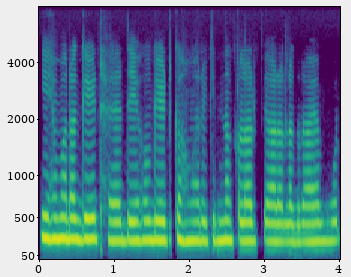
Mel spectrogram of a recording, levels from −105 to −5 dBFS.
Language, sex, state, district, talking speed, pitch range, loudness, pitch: Hindi, female, Uttar Pradesh, Jyotiba Phule Nagar, 240 wpm, 220-230 Hz, -19 LUFS, 225 Hz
